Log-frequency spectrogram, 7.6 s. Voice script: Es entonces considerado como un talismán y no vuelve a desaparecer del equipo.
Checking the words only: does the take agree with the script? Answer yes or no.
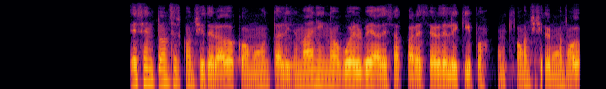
no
